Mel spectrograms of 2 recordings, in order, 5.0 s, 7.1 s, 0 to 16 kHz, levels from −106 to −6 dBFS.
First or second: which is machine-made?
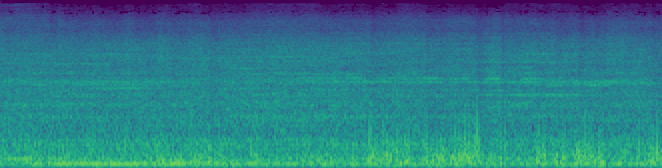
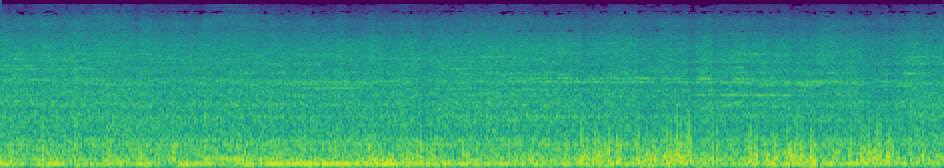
first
